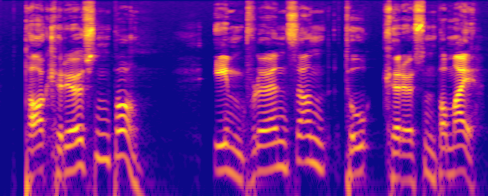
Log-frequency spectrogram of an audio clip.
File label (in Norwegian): ta krøsen på, Numedalsmål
